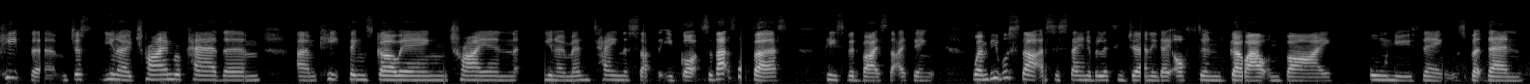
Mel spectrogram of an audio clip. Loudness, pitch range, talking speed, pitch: -27 LUFS, 190-215 Hz, 205 wpm, 200 Hz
